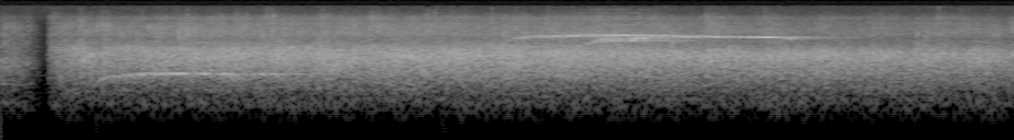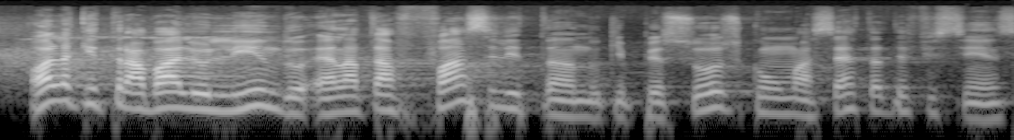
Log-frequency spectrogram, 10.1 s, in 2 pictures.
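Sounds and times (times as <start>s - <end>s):
audience applause: 0.0s - 5.8s
speech: 5.2s - 10.1s.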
